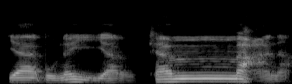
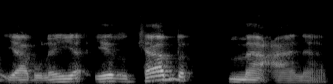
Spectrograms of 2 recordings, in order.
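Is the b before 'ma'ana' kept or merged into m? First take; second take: merged; kept. First: The b merges into the following m sound. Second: The b is pronounced clearly before the m. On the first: "Kur'an'da ne var arkadaşlar?" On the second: "Aslı"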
